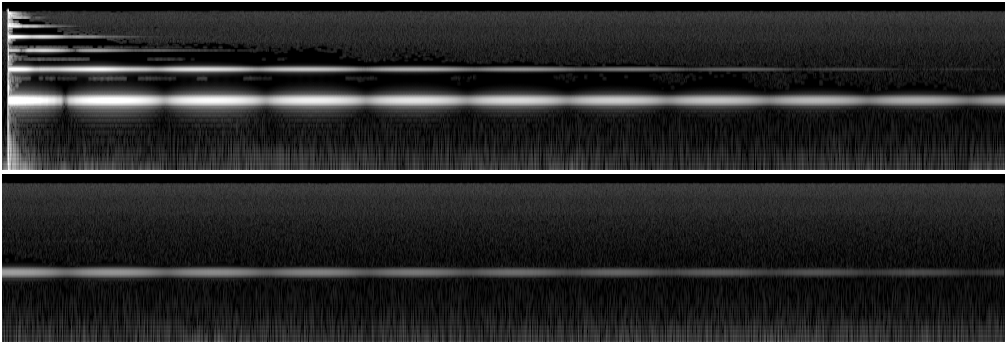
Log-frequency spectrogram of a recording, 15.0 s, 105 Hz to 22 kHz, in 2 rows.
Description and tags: Tibetan Singing Bowl (Struck)
8cm Tibetan singing bowl struck with wood
ring, bowl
